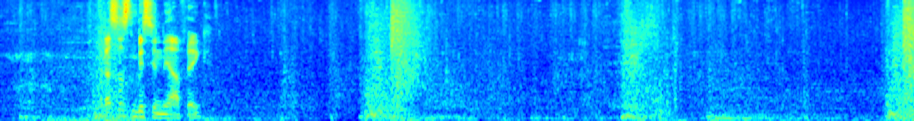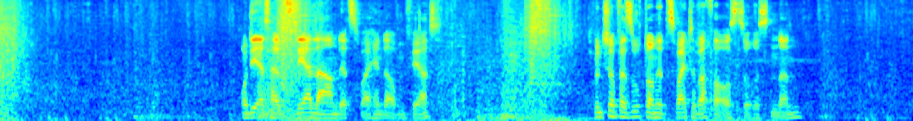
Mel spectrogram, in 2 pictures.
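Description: A sword swishes and clangs against bony enemies.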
